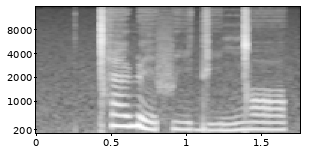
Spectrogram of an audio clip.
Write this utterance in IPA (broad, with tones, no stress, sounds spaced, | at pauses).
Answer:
ǀʰ æ˦ ɳ e˨ f i˨ d i˨ ŋ͡ǀ ɒ˦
